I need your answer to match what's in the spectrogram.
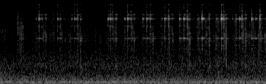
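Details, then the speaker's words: DIY ball-and-spring manual turbo boost controller, brass body, shaken: faint irregular light metallic ticking of the check ball bouncing up and down loose in its seat with no spring preload. "That's the ball bearing, bouncing up and down in the seat."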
